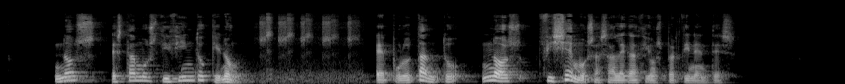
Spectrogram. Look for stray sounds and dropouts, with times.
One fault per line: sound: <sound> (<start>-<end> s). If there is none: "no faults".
sound: laugh (2.6-3.6 s)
